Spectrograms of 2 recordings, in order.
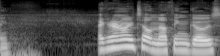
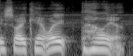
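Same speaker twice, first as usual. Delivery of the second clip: usual speaking voice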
